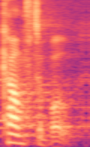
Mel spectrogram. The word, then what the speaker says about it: comfortable: This word can be tricky because of its spelling. Because of this spelling, many people, or some people, let me say, pronounce it as comfortable, which is wrong. The correct pronunciation is comfortable. Maybe in some countries or some cities it's comfortable, but it's never comfortable. Let's use it in an example.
